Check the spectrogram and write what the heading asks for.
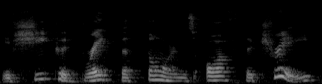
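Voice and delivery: plain reading voice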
